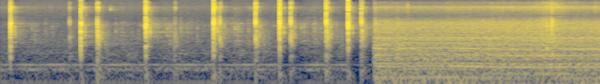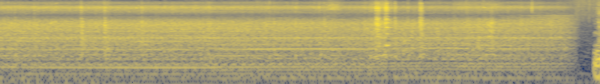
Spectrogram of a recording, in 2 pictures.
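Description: Irregular hammer blows on wooden stakes and boards, about a dozen strikes. About four seconds in, a JCB backhoe's diesel engine takes over, running steadily.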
